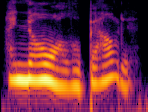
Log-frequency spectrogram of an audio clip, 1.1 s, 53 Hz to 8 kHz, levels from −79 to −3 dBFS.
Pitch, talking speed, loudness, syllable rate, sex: 200 Hz, 270 wpm, -14 LUFS, 6.6 syllables/s, female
